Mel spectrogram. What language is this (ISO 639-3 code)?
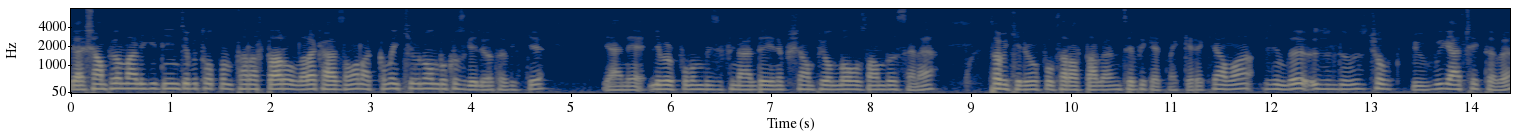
tur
